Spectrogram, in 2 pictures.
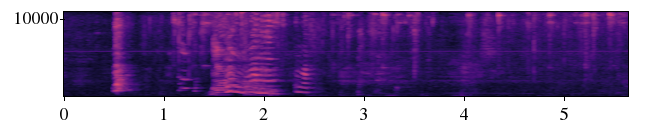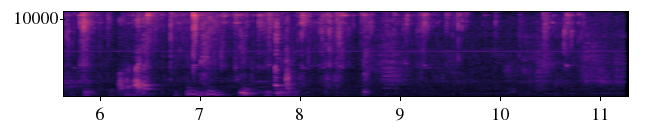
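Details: A Boston Terrier, one of two playing at a "monster under the bed", gives playful grumbles, yips and whiny barks in quick irregular bursts.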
